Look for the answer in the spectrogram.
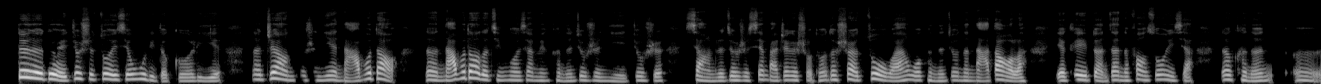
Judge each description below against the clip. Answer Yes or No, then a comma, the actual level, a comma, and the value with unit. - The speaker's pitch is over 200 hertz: No, high, 195 Hz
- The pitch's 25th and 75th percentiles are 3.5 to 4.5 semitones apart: Yes, average, 3.9 semitones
